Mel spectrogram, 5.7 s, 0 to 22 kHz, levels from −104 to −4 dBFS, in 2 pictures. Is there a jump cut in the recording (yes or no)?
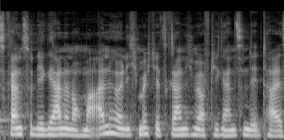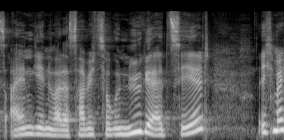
no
